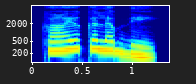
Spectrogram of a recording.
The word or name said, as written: ಕಾಯಕಲಬ್ಧಿ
